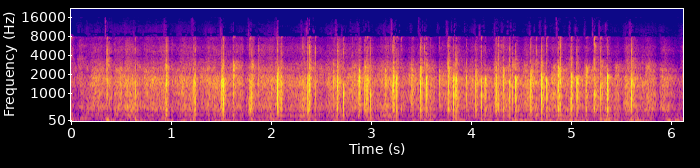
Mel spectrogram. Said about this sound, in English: So, round of applause, please, for our sponsors.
